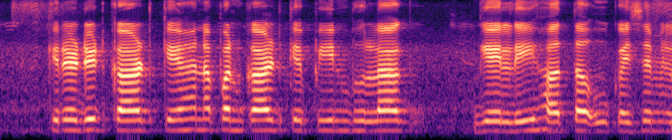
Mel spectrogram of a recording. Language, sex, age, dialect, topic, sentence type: Magahi, female, 25-30, Western, banking, question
